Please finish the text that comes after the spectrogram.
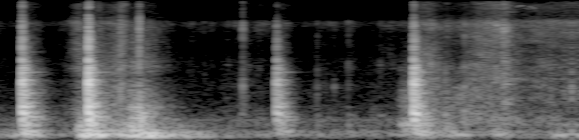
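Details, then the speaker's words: Lada Vesta passenger seatbelt retractor mount at the lower pillar: sharp, irregular hollow metallic knocks as the loose retractor and bolt strike thin pillar metal. "то есть сейчас попробую показать вот такой стук то есть вот он входит вот он отметал бьет"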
